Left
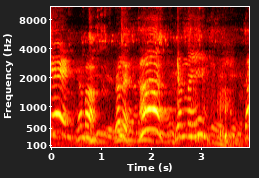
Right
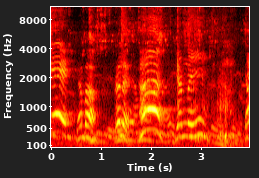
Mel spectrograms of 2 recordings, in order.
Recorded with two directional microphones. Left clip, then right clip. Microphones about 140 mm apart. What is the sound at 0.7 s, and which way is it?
Speech, 15° right (ahead or behind).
